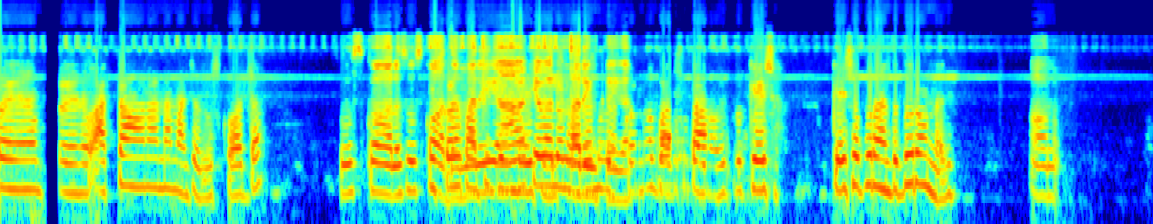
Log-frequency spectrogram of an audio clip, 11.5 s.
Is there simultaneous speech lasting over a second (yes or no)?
yes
